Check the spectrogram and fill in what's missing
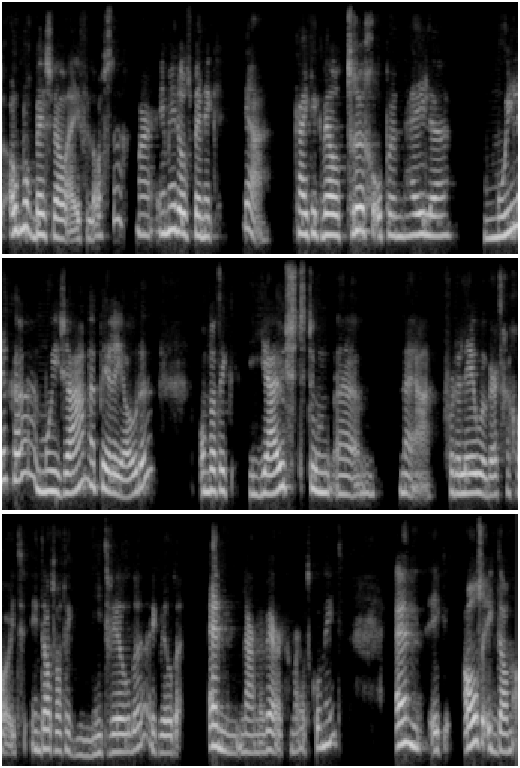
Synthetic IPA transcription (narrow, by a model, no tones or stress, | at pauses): owknɔχbɛstʋɛlˠḛjvəlɑ̰stəχmaːɹɪnmɪdəlˠzbɛnɪk | jaː | kɛjkɪkʋɛlˠtrɵχɔpənɦejlə | mujləkəmujzaːməpɪːriowdə | ɔmdɑtɪk | jœɥstːunə | naja̰ːv̥ʊːɹdəlewəʋɛɹtχəχo̰ːjtɪndɑtʋɑtɪk̚nitʋɪlˠdəɪkʋɪlˠdə | ɛnːaːɹmənʋɛ̰ɹkmaːɹdɑtkɔnːit | ɛnɪk | ɑlˠsɪ̰k̚dɑn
